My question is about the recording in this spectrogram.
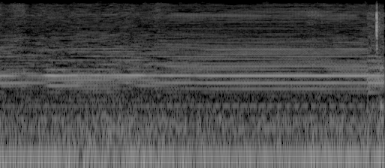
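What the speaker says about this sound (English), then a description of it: "So I'm gonna use just kind of this curved head and see if I can trim that ear hair a little bit." An electric grooming trimmer with a curved head hums steadily at close range while trimming a dog's ear hair, a continuous even buzz with a brief click near the end.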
